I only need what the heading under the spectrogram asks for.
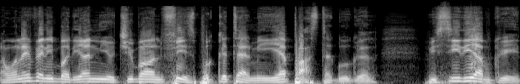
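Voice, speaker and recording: A man speaks at a medium pitch and a fairly quick pace, his intonation lively. The recording is very clean, with a silent background. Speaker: pastor hosting a live stream. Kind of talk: live stream chat with viewers. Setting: live stream. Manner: loud.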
